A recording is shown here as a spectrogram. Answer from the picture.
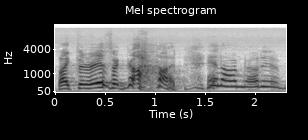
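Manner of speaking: high, loud retold cry of revelation; imitating a man overcome mid-sentence; mock tearful outburst. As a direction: cry it out as if bursting into tears. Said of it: "I just burst into tears".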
